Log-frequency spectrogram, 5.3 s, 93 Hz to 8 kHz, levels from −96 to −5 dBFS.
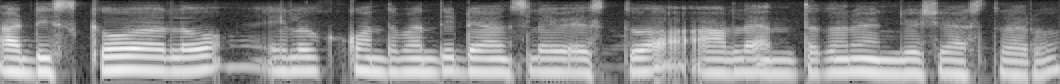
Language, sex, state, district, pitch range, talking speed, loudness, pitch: Telugu, female, Andhra Pradesh, Srikakulam, 175-190 Hz, 145 wpm, -18 LUFS, 180 Hz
